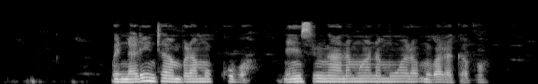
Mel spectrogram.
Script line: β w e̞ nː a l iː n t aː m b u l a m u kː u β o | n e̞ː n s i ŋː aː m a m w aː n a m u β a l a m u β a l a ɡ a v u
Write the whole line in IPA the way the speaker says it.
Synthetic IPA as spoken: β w e̞ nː a l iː n t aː m b u l a m u kː u β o | n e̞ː n s i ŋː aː n a m w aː n a m u w a l a m u β a l a ɡ a v u

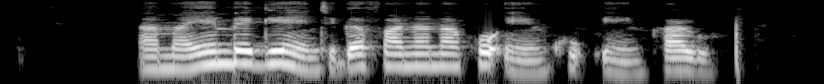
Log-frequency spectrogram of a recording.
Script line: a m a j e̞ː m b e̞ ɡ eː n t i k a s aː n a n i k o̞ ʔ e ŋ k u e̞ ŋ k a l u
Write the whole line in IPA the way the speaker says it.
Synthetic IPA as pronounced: a m a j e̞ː m b e̞ ɡ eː n t i ɡ a f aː n a n a k o̞ ʔ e ŋ k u e̞ ŋ k a l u

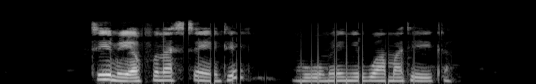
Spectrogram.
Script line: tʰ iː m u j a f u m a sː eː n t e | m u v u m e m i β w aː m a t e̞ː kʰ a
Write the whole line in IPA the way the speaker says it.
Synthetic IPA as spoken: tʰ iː m u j a f u n a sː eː n t e | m u β u m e ɲ i β w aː m a t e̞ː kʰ a

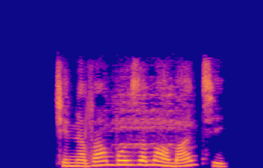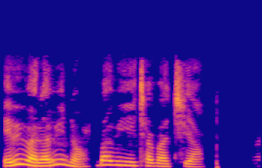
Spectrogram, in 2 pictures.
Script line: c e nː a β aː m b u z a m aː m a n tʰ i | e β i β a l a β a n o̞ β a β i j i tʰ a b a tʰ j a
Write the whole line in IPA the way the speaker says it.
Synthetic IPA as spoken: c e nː a v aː m b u z a m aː m a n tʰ i | e β i β a l a β i n o̞ β a β i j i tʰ a β a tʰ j a

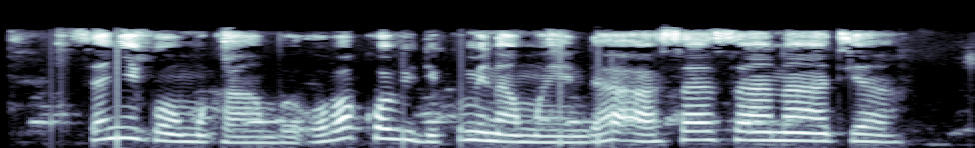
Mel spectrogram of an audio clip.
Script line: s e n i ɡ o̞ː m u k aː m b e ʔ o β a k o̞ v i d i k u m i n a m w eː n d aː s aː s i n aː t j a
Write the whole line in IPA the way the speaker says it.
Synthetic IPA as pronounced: s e ɲ i ɡ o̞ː m u k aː m b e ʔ o β a k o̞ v i d i k u m i n a m w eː n d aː s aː s a n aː t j a

